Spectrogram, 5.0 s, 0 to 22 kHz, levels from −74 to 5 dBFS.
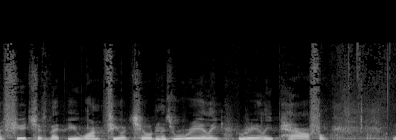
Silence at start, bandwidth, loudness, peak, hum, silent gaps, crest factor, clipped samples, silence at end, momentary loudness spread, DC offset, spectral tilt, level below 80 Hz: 0 s; 15.5 kHz; -20 LUFS; -6 dBFS; none; none; 14 dB; under 0.1%; 0 s; 12 LU; under 0.1%; -5.5 dB/octave; -70 dBFS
